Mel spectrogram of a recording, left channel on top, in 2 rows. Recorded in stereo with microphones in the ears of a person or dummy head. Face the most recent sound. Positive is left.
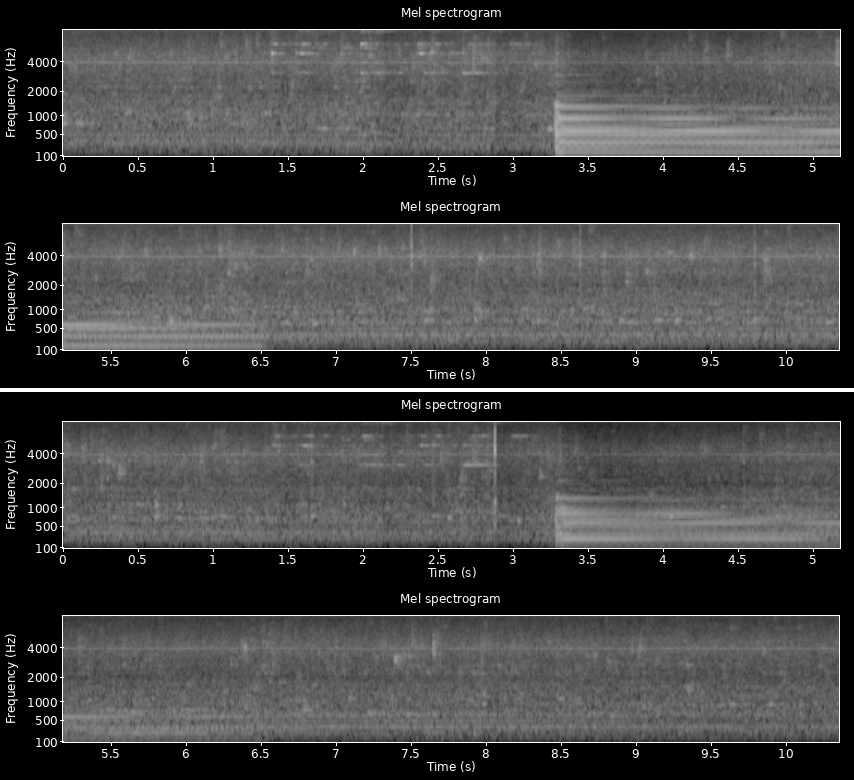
turn(degrees=75)  # may be behind; listen again after turning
